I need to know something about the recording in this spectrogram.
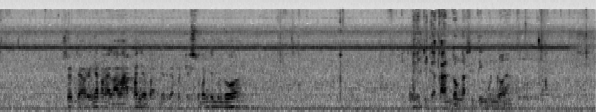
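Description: A man speaks casually nearby.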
